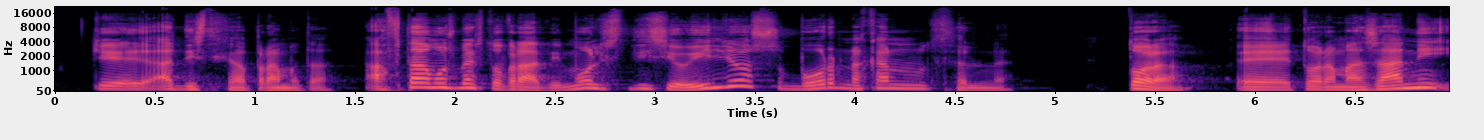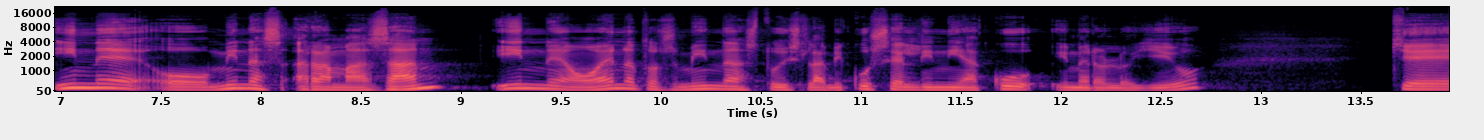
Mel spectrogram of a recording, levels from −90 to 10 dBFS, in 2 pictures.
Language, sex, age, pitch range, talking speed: Greek, male, 30-49, 115-180 Hz, 145 wpm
